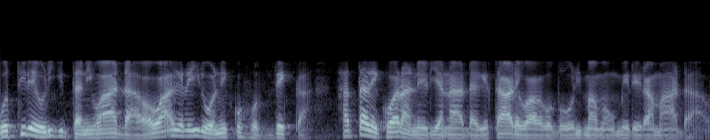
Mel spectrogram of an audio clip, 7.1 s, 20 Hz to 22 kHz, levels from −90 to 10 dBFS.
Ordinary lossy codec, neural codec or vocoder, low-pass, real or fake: none; vocoder, 44.1 kHz, 80 mel bands, Vocos; 3.6 kHz; fake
